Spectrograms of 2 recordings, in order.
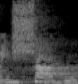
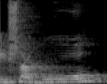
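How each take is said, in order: First: Enxáguo stressed on chá. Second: Enxaguo stressed on the u. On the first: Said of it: "com o acento mesmo". (enxáguo com a tônica no chá) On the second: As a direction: say enxaguo leaning on the u. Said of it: "se não tiver acento". (enxaguo com a tônica no u) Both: Shown as a demonstration.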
